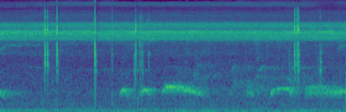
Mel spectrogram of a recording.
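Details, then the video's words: Spotted dove from a bird farm in Ba Vì, Hanoi, cooing in the morning: two low phrases of soft, rounded notes, the second note of each stretched out. Persistent cricket chorus and a few faint clicks are also heard. "nghe em này gáy"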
